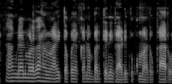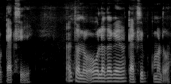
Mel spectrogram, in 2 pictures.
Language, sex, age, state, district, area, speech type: Kannada, male, 18-30, Karnataka, Bidar, urban, spontaneous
